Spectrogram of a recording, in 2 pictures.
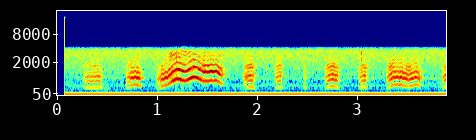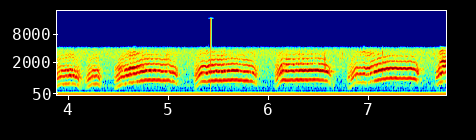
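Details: Newborn puppy, a brown male only a few days old and the biggest of a litter of eleven, giving repeated high arching whimpers and squeals, each rising then falling, roughly one per second, in a quiet room.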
